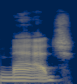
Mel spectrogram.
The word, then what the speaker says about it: Maj: o - Maj but pronounced Maj like Madonna's nickname and this is this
